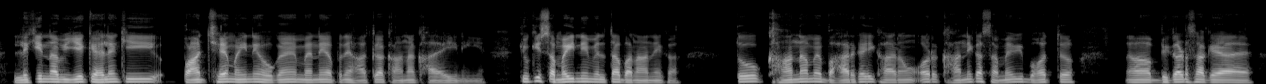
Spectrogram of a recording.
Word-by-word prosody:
लेकिन 105 +5 +2
अब 120 -1 +5
ये 115 +3 +5
कह 110 -1 +4
लें 125 +3 +3
कि 125 0 +1 0.3
5-6 110 +4 +4
महीने 115 0 0
हो 110 -4 +1
गए 110 +2 -1
हैं, 115 0 0
मैंने 110 0 0
अपने 110 0 -2
हाथ 90 -2 -5
का 110 - +1
खाना 95 0 -5
खाया 90 -1 -4
ही 90 0 -5
नहीं 80 -1 -13
है, 80 - -16 0.3
क्योंकि 135 +5 0
समय 120 -3 +5
ही 135 - +6
नहीं 135 0 +1
मिलता 115 -2 +1
बनाने 95 -3 -2
का। 85 -1 -11 0.6
तो 135 +2 +2
खाना 105 +6 0
मैं 130 -3 -1
बाहर 100 +2 -1
का 125 - -1
ही 125 0 -1
खा 105 -3 -3
रहा 100 0 -4
हूँ 105 -1 -6
और 120 +1 -2
खाने 100 +5 -4
का 135 - 0
समय 105 -2 -3
भी 125 - -3
बहुत 110 +1 -4
अ, 110 -1 0 0.6
बिगड़ 105 +2 +1
सा 115 0 +2
गया 105 -1 +2
है, 95 -2 -2
110 Hz, 225 wpm, -24 LUFS, 100-120 Hz, 0.6 s, ही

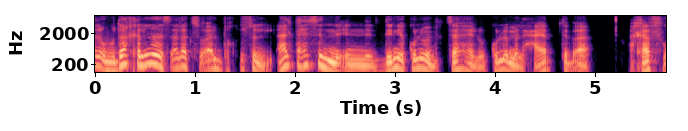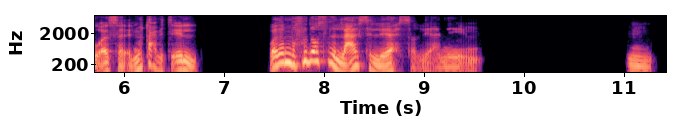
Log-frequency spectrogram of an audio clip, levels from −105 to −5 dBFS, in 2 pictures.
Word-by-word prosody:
وده 195 +12 +4
خلّينا 205 +1 +4
نسألك 170 +1 -2
سؤال 145 - -2
بخصوص 135 +2 -13
ال - - -3
هل 180 +4 +2
تحس 195 +1 -4
إن 135 -11 +6
إن 100 -3 -2
الدنيا 95 - +1
كل 145 - -2
ما 155 - +3
بتسهّل 100 +1 -3
وكل 125 +8 -2
ما 100 - +1
الحياة 80 - -2
بتبقى - - -4 0.4
أخَف - - 0
وأسهل - - -1
المُتعة - - -2
بتقل، 125 -8 0 0.7
والّا 185 +5 +6
المفروض 240 +3 +5
أصلًا 260 -4 +1
العكس 185 -2 +3
اللي 100 -5 0
يحصل؟ - - -2
يعني 85 +1 -7
م - - -28 1.5
إمم. 95 -2 -5
135 Hz, 165 wpm, -26 LUFS, -, 1.5 s, إن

